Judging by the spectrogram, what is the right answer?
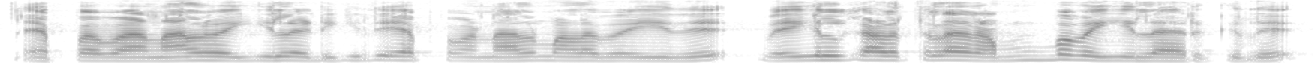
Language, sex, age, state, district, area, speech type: Tamil, female, 60+, Tamil Nadu, Erode, rural, spontaneous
